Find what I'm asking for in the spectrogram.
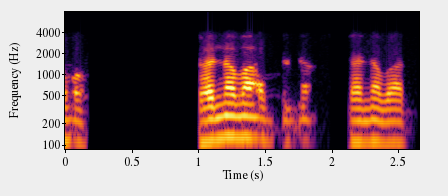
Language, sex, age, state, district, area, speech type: Assamese, male, 60+, Assam, Dhemaji, rural, conversation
